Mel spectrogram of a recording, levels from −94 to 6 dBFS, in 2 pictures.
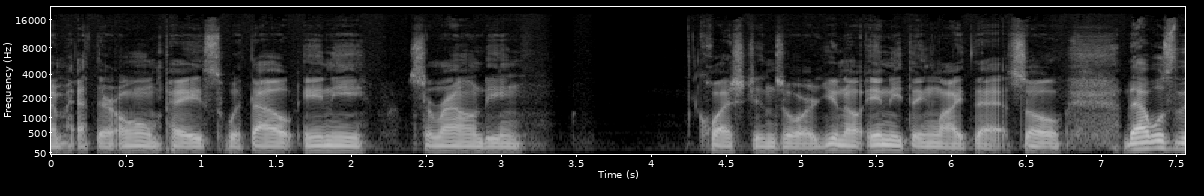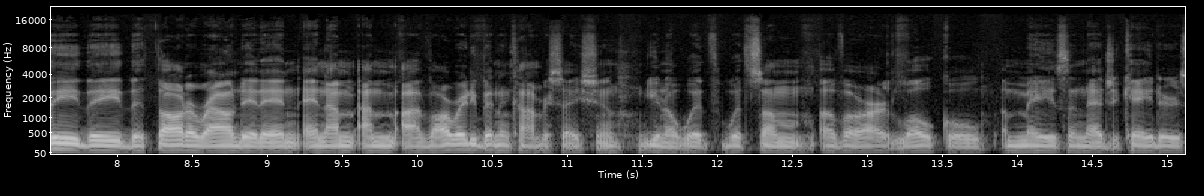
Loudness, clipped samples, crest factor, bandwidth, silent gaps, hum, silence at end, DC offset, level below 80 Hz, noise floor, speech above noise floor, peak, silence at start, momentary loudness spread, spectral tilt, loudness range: -26 LUFS; under 0.1%; 20 dB; 17.5 kHz; none; none; 0 s; under 0.1%; -66 dBFS; -77 dBFS; 52 dB; -6 dBFS; 0 s; 9 LU; -5.5 dB/octave; 6 LU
